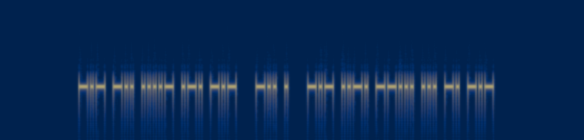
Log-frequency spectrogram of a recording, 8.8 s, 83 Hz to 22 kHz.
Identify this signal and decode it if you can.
Morse code, heard as a keyed tone, about 28 wpm, 700 Hz. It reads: KD4RK DE KF7SNK
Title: USA Callsign DE Callsign 28wpm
